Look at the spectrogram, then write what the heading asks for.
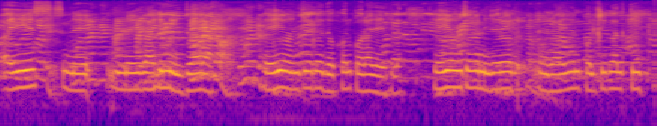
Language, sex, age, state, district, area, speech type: Odia, female, 18-30, Odisha, Subarnapur, urban, spontaneous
